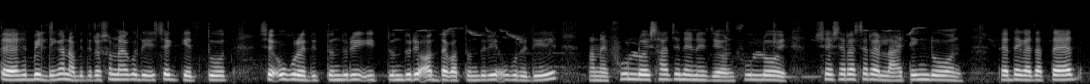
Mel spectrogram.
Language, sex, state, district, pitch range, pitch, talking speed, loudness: Chakma, female, Tripura, Dhalai, 200-230 Hz, 215 Hz, 160 wpm, -15 LUFS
